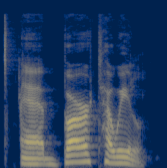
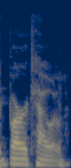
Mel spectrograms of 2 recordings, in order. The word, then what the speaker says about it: Bir Tawil: there's a place called Bir Tawil. I think is how you pronounce okay. – it. That's the Arabic pronunciation. It means tall water well. Every single part of my Midlands head wants to say Bir Tawil. – Bir Tawil. – It really does. What does an awfully person put on a sunbed to reserve it? Bir Tawil. And it's somewhere between those two pronunciations.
